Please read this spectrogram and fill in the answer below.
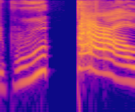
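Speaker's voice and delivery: rising "whoop" into a loud "bow"; imitated crash noise. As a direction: act out a tumble with cartoon sound effects.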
